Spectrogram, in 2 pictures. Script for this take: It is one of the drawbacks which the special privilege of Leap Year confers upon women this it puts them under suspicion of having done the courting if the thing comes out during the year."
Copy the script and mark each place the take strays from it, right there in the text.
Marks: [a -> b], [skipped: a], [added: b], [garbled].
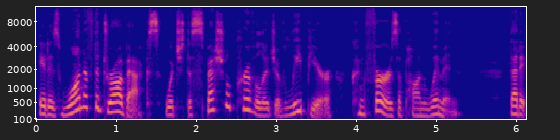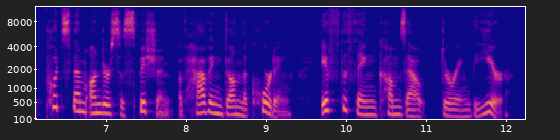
It is one of the drawbacks which the special privilege of Leap Year confers upon women [this -> that] it puts them under suspicion of having done the courting if the thing comes out during the year."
